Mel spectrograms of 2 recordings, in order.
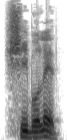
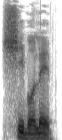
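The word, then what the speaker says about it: Shibboleth: Shibolet fue una palabra difícil de pronunciar para estos efraimitas. No podían pronunciarla con la H.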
